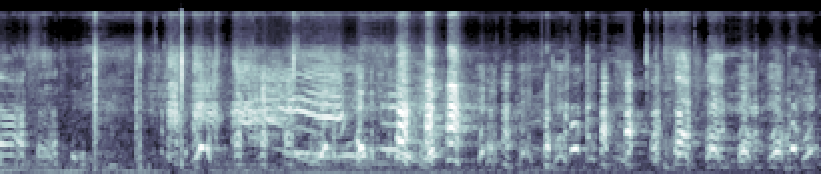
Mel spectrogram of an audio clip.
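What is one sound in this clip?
Young men laugh loudly close by.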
